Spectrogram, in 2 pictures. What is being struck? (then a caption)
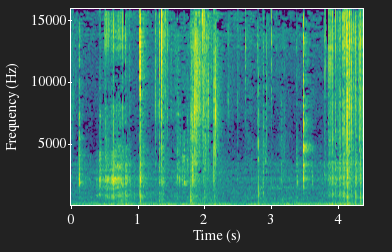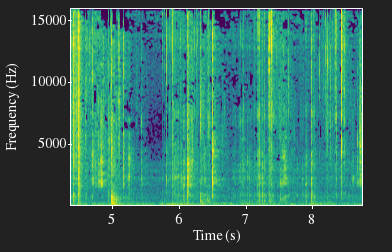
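Bar of soap shaved with a blade. A utility knife blade shaves curls from a solid yellow oval bar of soap. Quiet, crisp scraping and crackling strokes follow one another, with a bright, papery texture and almost no low end. Each stroke ends abruptly, with no ring.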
